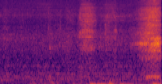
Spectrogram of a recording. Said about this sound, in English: Why are these mics so sensitive? I can hear myself breathing.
